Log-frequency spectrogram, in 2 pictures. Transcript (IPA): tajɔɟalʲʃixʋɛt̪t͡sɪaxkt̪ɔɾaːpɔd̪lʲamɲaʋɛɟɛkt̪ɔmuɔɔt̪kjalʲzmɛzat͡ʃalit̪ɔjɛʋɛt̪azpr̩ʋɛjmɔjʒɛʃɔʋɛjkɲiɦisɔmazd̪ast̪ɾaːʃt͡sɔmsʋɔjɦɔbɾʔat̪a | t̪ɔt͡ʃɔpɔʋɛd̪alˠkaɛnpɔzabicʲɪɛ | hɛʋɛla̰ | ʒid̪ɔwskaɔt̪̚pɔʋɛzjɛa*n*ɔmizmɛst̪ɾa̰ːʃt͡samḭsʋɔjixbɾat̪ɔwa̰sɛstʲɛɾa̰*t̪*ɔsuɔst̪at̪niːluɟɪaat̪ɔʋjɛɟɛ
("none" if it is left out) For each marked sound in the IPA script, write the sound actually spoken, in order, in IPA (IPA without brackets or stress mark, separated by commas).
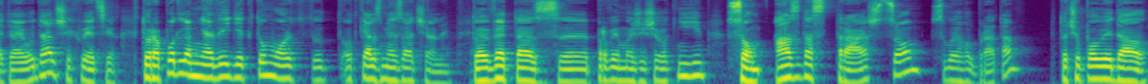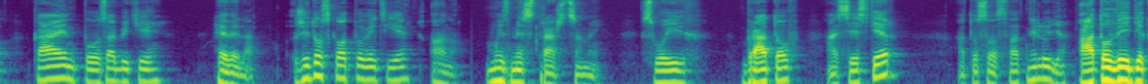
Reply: n, t̪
